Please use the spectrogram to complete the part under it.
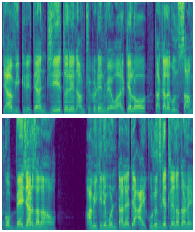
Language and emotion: Goan Konkani, angry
